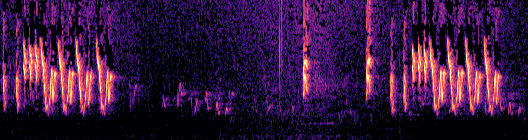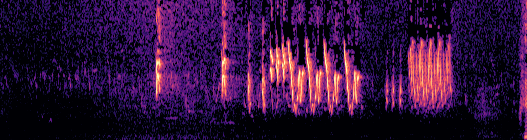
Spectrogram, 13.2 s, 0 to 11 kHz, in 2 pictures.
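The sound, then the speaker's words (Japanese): Middendorff's grasshopper warbler, a sparrow-sized bird about 15 cm long, singing in Toyotomi, Hokkaido, Japan: loud, repeated bursts of rapid, buzzy high-pitched notes, each phrase lasting about a second, with short chips between and a quiet background. “北海道豊富町のシマセンニュウをお届けします。”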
